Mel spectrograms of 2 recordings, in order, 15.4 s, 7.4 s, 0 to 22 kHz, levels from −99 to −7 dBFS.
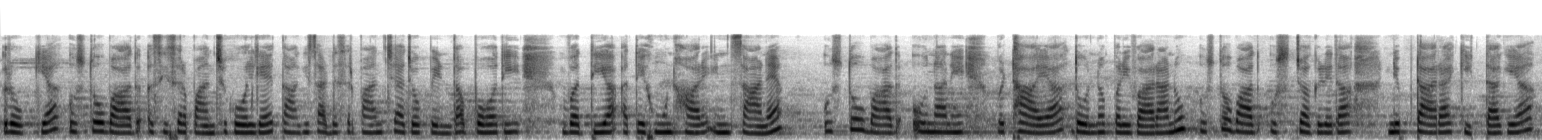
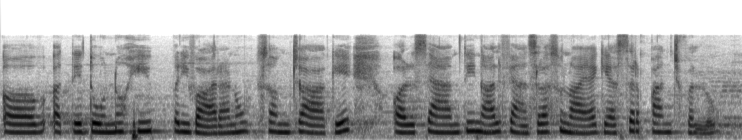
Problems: constant background noise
